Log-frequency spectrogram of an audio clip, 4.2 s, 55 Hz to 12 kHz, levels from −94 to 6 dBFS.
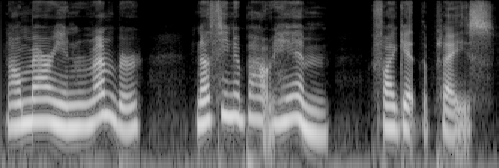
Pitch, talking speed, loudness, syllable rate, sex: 230 Hz, 145 wpm, -17 LUFS, 5.2 syllables/s, female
